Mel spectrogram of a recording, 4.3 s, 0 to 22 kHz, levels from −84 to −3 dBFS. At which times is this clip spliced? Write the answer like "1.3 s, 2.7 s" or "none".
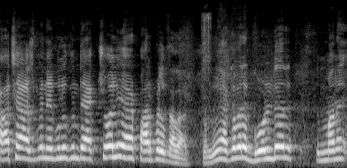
2.5 s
